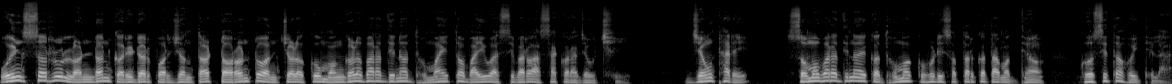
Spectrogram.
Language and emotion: Odia, neutral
